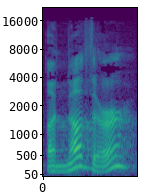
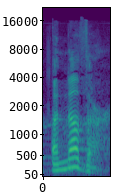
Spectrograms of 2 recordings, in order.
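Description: First: "another" with a rising, questioning tune. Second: "another" with a firm falling tune; "another" falling, final and certain; settled another. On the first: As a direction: ask "another" with the pitch climbing at the end. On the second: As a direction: land "another" with the pitch dropping at the end. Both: Shown as a demonstration. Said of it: "is he saying another or another".

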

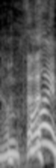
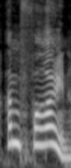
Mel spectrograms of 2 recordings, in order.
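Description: First: "I'm fine" higher than usual but less squeaky; scene: repeating the mock reassurance, higher mock voice; mock insistence. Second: Squeaky high mocking "I'm fine"; mock high falsetto. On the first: Lighter mock voice on "fine". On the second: Teasing high mock voice on "I'm fine". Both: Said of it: "chop his dick off and go".

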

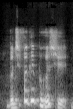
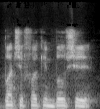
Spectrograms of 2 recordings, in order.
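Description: First: Higher, hammed-up disgusted repeat; mocking emphasis. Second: Said in the usual way. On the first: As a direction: throw it back in a higher put-on voice.

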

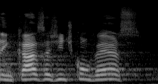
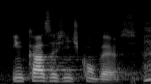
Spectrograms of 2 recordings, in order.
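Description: First: Said in the usual way. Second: Lower, quieter stern father line; a hint of a stern dad warning; stern father quote. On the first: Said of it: "Era só aquele olhar". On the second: Preacher quoting his father's quiet warning to his son. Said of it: "meu pai virava e falava assim".

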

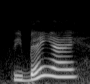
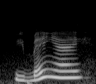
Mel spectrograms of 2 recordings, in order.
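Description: First: High call with a falling tune; curious call. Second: Echo reply. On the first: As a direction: call up to the mountains. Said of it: "hij roept". (nieuwsgierig roepen naar de bergen) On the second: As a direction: answer back like the mountain. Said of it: "het enige antwoord". (de echo roept terug) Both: Acted.

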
